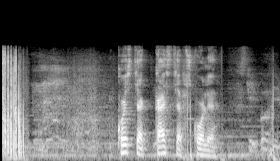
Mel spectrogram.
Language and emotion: Russian, neutral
